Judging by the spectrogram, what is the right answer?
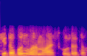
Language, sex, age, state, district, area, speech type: Santali, male, 18-30, West Bengal, Bankura, rural, conversation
